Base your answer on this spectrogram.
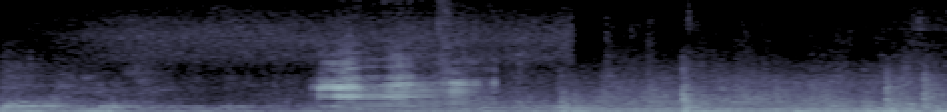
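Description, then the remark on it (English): A sheep lets out a loud, wavering bleat in the sheepyards beside the fleece judging room at a three-day shearing competition, where heavily fleeced sheep unloaded from trucks wait their turn, with fainter bleats following, all over a steady low hum and a murmur of background voices. “Just beyond the fleece judging room are the sheepyards. Trucks arrive unloading heavily fleeced animals who wait their turn to head on stage.”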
